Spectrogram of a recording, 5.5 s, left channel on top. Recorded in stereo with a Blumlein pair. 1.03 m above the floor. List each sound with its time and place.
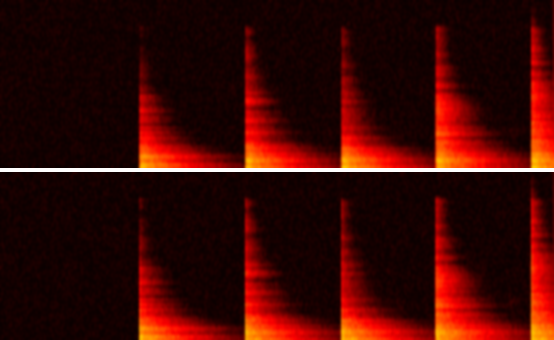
1.4 s chopping: 60° right, 0.6 m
